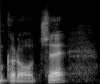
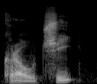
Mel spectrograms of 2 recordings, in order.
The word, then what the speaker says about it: Croce: Chi era dunque Jim Croce? Al secolo James Joseph Croce, come pronunciano gli americani, ma noi lo possiamo tranquillamente pronunciare croce perché evidentemente le sue erano salde origini italiane.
